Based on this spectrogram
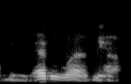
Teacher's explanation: ترقيق الهمزة والباء مع قلقلة الباء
